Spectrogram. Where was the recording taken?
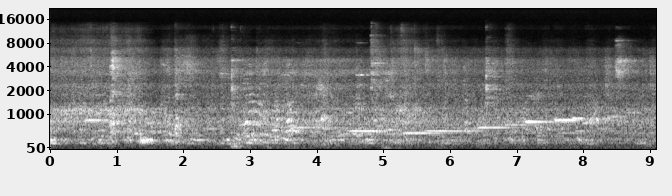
in a cafe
